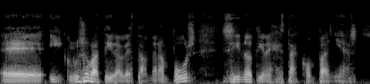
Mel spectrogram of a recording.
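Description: The man speaks at a moderate pace. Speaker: fund manager. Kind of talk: radio interview.

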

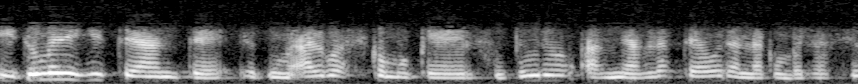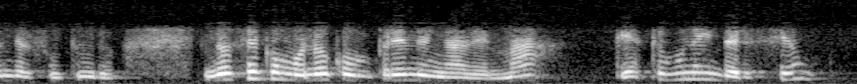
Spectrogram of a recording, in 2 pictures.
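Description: A woman talks at a very fast pace. Her pitch has ordinary variation. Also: medium pitch for a woman. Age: 70s. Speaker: retired family advocate for early intervention. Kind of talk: radio interview.

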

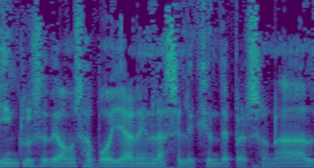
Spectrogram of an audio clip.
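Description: Over a quiet background, a man talks at a moderate pace in a very deep, low pitch. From Spain, Alicante. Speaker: franchise founder. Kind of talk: radio interview.

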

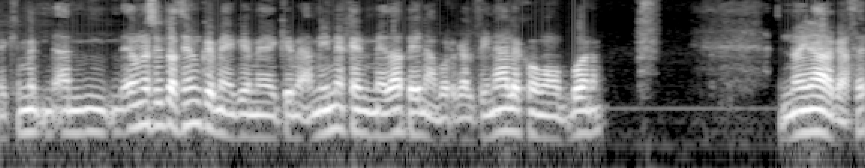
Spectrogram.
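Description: A man is talking here. His tone comes across dark and mellow. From Spain, Andalusia (Motril, Granada). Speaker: sports commentator. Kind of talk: casual chat.

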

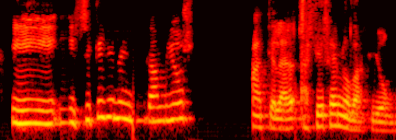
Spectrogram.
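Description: A woman with a dark, mellow tone speaks at a moderate pace. Her pitch swings very widely. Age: 40s. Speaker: advertising agency executive. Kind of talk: interview.

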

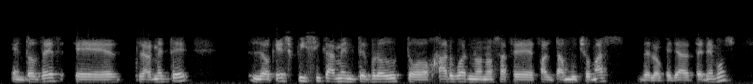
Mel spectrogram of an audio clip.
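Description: This is an ordinary speaking voice from a man at medium pitch. His pitch varies in an ordinary way. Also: moderate pace. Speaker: technology journalist. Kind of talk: radio interview. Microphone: connection dropped.

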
